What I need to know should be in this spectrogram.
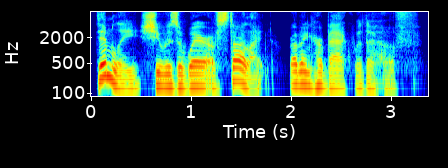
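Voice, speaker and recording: A person reading a story aloud as a scripted narration, in an expressive, dramatic storytelling way. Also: mid-range voice, normal speed, dry recording, clean studio sound. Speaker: fan fiction reader.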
